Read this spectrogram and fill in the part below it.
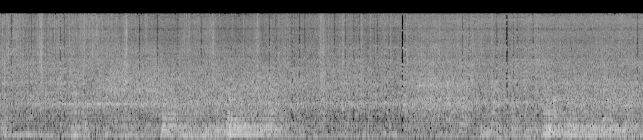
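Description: Machine parts clatter and click rhythmically.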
